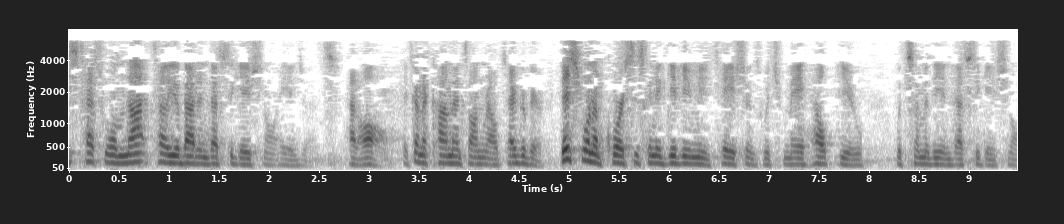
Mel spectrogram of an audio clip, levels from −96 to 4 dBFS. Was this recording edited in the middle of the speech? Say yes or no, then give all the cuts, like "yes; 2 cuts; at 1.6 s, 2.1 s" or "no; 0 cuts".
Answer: yes; 3 cuts; at 2.7 s, 3.4 s, 4.8 s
